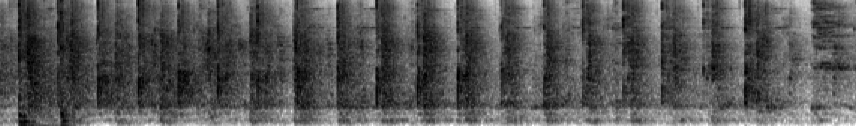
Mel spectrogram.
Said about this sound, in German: Ich glaube, Sie haben ja an dem Beifall gemerkt, dass wir uns dem alle anschließen.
